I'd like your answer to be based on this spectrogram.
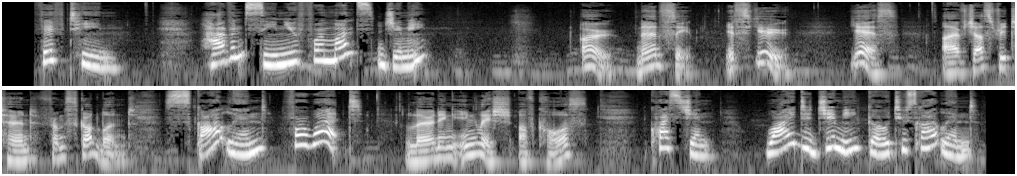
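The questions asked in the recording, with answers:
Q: Why did Jimmy go to Scotland?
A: To learn English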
